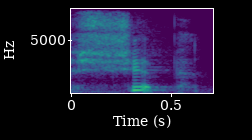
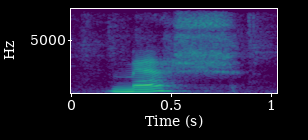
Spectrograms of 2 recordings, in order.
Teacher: The next two sounds are made on the roof of the mouth. There is sh, which is a voiceless fricative, as in the beginning of ship and the end of mash.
